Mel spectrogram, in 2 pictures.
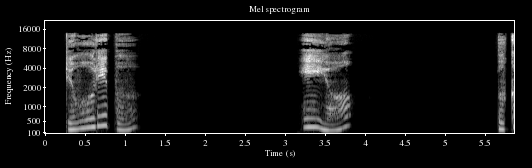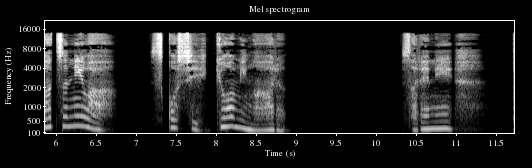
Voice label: Little girl type student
